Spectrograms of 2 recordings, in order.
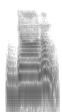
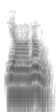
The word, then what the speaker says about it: জ্ঞানম: সংস্কৃতে কিন্তু জ্ঞানম, এখানে দুটো অক্ষর হালকা ভাবে প্রকাশ পাবে, একটা জ আর একটা ঞ। জ্ঞানম। হ্যাঁ, এইরকম হবে জ্ঞানম। ঠিক আছে? ওটা বাংলায় আমরা জ্ঞানম বলি, এই জ্ঞানমটা সংস্কৃতে ভুল উচ্চারণ।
